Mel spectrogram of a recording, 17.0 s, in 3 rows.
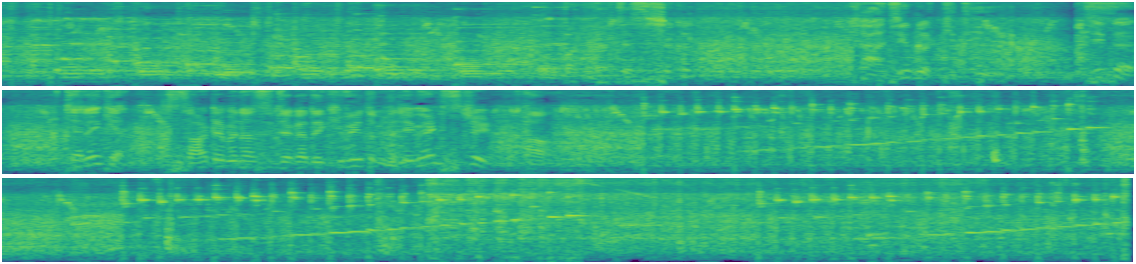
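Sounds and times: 
mobile phone ringing with looping electronic tune: 0.0s - 3.3s, 8.9s - 16.9s
speech: 4.5s - 9.4s.

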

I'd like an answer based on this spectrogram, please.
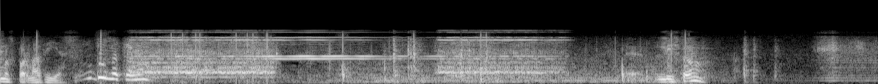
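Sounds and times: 
speech: 0.0s - 1.8s, 6.6s - 7.2s
telephone bell ringing: 1.3s - 5.8s.

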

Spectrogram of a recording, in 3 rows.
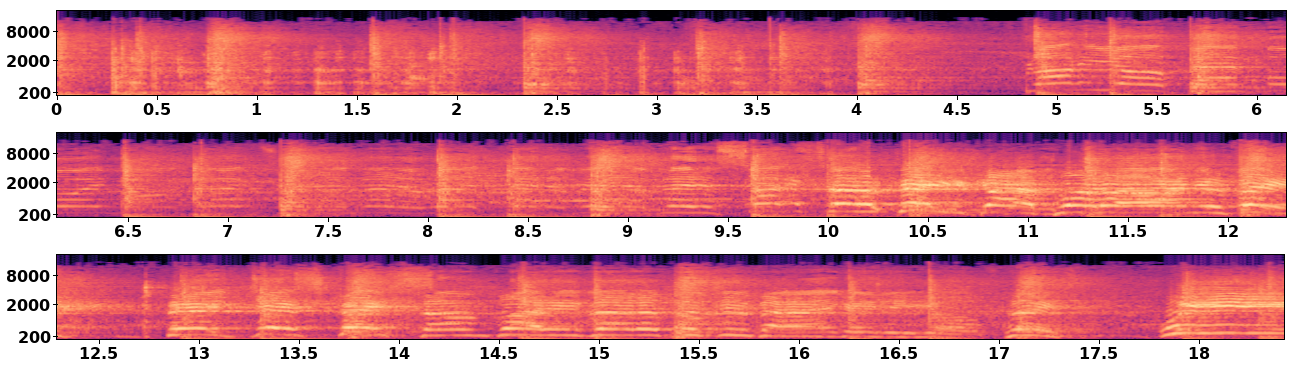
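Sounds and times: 
live concert crowd stomping and clapping: 0.0s - 18.4s
live concert crowd singing along: 4.4s - 18.4s.

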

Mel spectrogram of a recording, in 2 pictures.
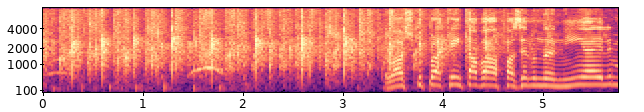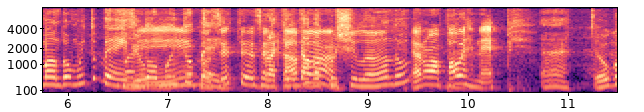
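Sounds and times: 
applause: 0.0s - 4.8s
speech: 3.4s - 11.4s.

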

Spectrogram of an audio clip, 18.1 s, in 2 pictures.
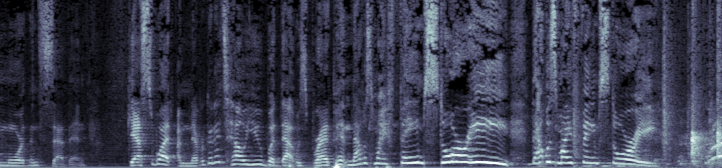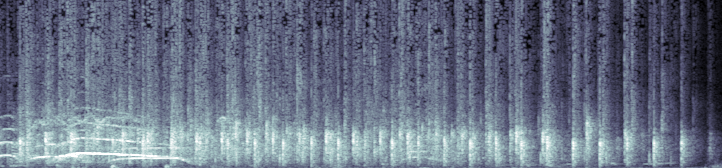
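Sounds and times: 
speech: 0.3s - 11.4s
audience clapping: 8.3s - 18.0s
people whooping and cheering: 8.7s - 11.8s, 13.7s - 15.4s.

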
